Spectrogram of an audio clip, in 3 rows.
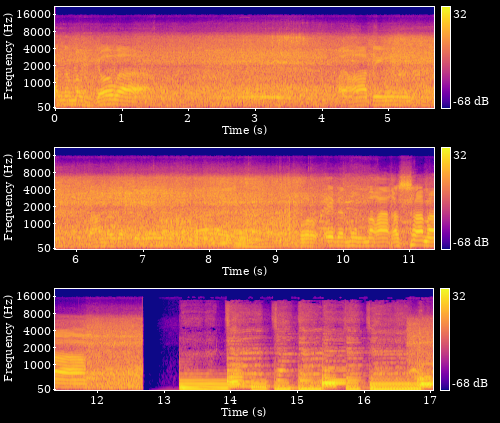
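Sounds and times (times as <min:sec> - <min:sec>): people talking: 0:00.0 - 0:01.5, 0:04.2 - 0:05.4, 0:06.2 - 0:08.8, 0:09.4 - 0:11.9
motorcycles passing: 0:00.0 - 0:12.7
street traffic: 0:00.0 - 0:12.7
truck passing close: 0:01.1 - 0:09.9.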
